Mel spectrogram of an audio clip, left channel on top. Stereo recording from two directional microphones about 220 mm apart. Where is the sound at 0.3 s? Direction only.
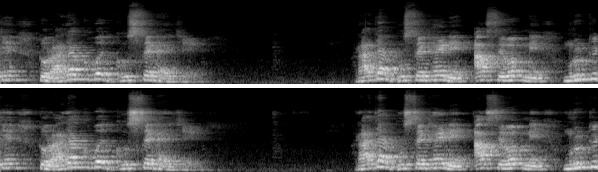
10° right (ahead or behind).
